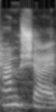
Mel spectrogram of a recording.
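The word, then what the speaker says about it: Hampshire: जो यहाँ पे पी है वो साइलेंट है हैम्पशायर में, इसलिए इसकी प्रोनाउंसिएशन जो है वो हैम्पशायर है।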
